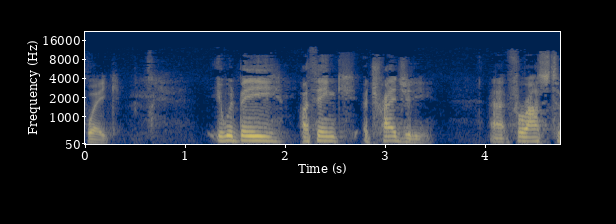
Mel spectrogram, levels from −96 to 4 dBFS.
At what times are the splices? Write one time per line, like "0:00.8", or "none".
0:01.1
